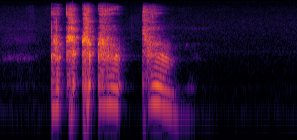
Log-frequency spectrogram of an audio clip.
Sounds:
Throat clearing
